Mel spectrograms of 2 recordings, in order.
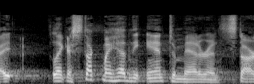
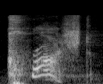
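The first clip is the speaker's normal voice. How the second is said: anguished echo; 4 dB quieter than usual. Real, not acted. Echoing shattered dreams.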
